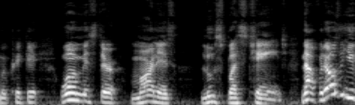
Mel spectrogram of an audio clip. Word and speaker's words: Labuschagne: But no, it's Marnus Labuschagne.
